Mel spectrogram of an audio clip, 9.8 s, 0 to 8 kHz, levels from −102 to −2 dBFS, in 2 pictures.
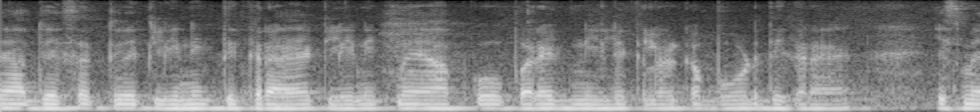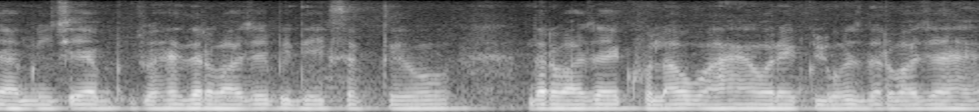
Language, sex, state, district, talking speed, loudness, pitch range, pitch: Hindi, male, Jharkhand, Sahebganj, 265 wpm, -18 LUFS, 105-110 Hz, 110 Hz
